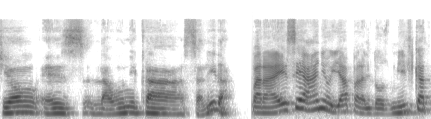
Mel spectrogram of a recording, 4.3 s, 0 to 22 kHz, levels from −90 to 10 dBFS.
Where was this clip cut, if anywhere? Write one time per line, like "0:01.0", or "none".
0:02.5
